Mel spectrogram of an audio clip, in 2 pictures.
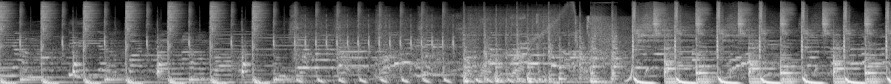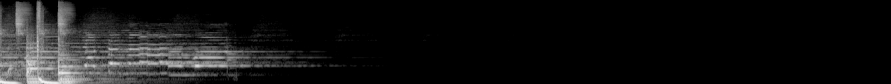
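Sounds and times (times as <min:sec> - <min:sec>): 
hard bass dance mix: 0:00.0 - 0:10.7.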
